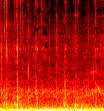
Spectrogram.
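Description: Footsteps on stone paving at an even walking pace: faint, regular short taps over a low outdoor background.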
